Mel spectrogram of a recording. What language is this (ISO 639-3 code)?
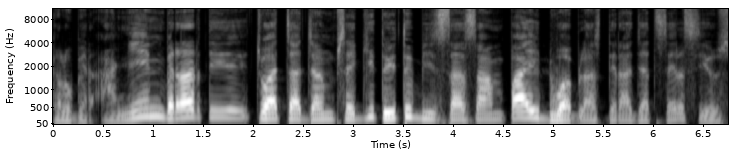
pmy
